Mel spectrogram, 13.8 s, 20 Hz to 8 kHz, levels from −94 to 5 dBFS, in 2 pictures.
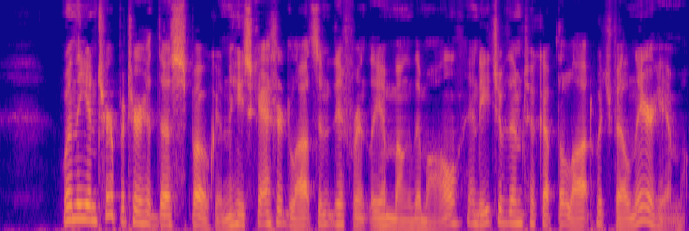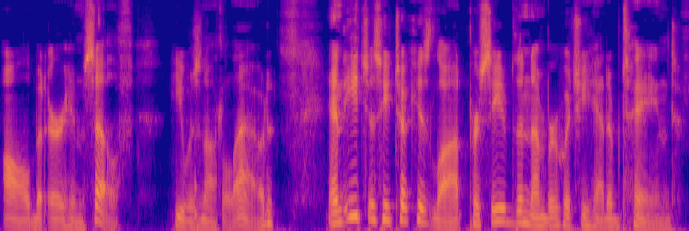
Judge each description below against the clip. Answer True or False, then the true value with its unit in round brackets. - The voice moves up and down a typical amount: False (7.3 semitones)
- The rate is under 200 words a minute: False (205 wpm)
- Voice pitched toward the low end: True (120 Hz)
